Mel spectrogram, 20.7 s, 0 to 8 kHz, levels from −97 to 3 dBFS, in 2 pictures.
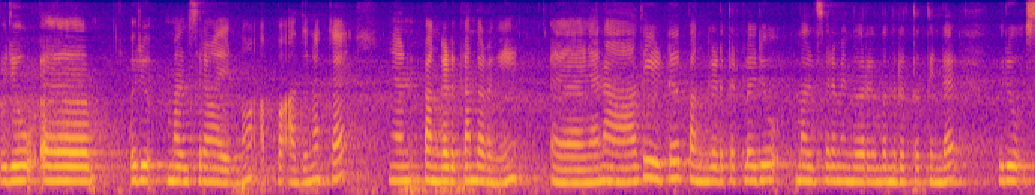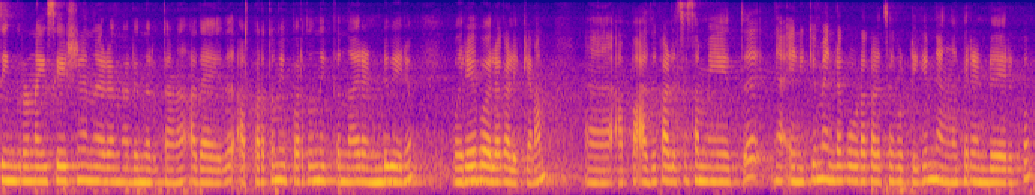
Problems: none marked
